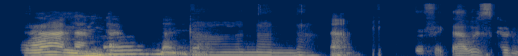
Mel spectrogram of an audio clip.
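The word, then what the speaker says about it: आनन्द: So the colored lines again help us know that the very first syllable, which is just is pronounced long, nanda. And the second syllable, nun, and the third syllable, da, are pronounced as short notes, quarter notes, nanda.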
